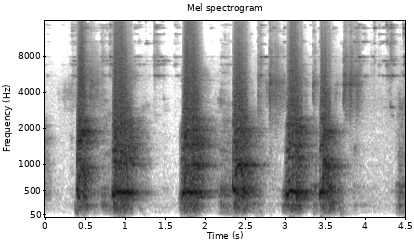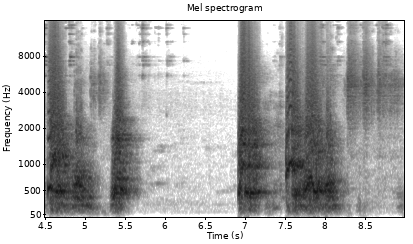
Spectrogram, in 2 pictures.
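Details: Dobermann barking while playing, chasing the little marble inside a hula hoop; sharp barks in close pairs and short bursts with brief silent gaps between groups.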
